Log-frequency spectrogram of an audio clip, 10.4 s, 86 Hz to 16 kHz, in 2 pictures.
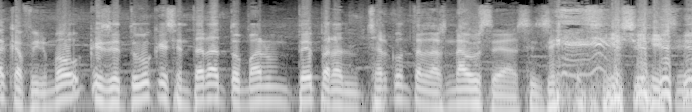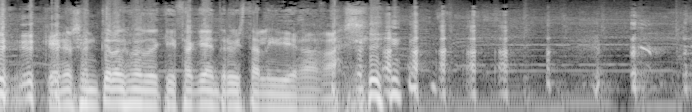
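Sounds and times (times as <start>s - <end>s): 
speech: 0.0s - 9.1s
laughter: 4.0s - 6.0s, 7.6s - 10.3s
person coughing: 9.9s - 10.3s.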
